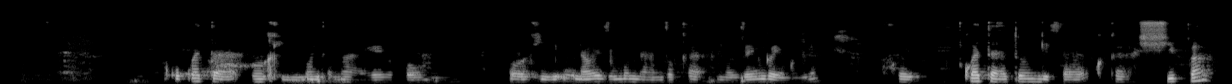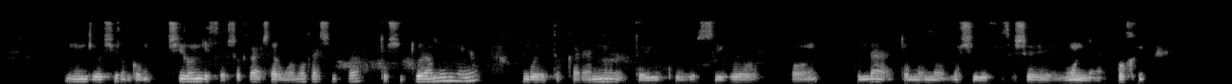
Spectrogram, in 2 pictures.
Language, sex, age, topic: Oshiwambo, male, 18-24, agriculture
